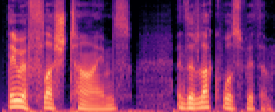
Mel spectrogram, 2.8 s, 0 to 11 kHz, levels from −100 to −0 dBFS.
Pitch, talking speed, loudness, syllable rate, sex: 130 Hz, 220 wpm, -18 LUFS, 5.5 syllables/s, male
